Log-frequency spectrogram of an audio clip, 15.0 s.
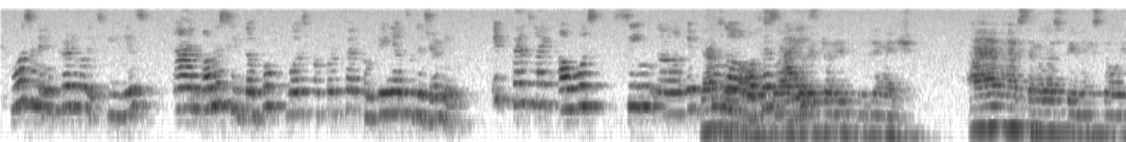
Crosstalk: present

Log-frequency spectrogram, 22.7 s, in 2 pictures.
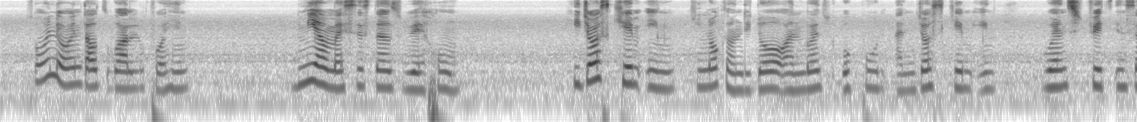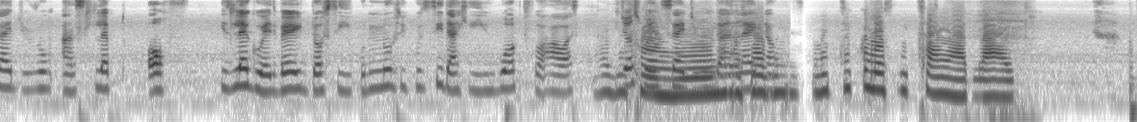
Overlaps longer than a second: present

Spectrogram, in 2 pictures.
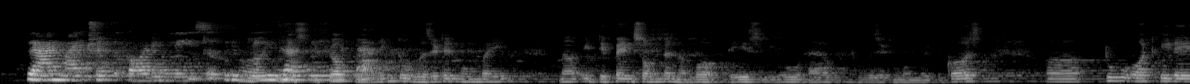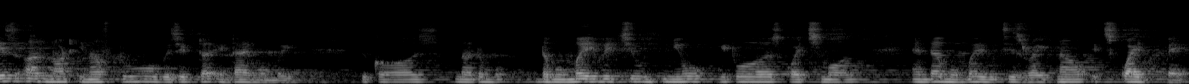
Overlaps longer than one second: present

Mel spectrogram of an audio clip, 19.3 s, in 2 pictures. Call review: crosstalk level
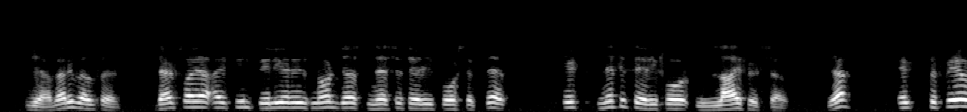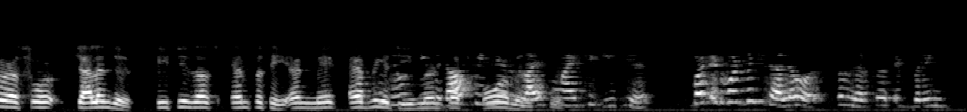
present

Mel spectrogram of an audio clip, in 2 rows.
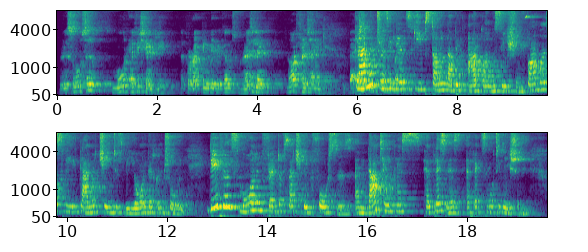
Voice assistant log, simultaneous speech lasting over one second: present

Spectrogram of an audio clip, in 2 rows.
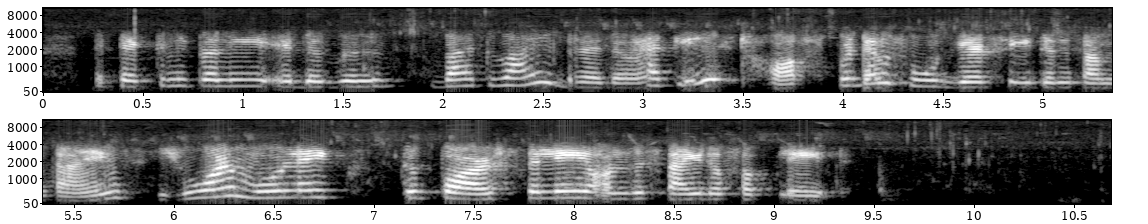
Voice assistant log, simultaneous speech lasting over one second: none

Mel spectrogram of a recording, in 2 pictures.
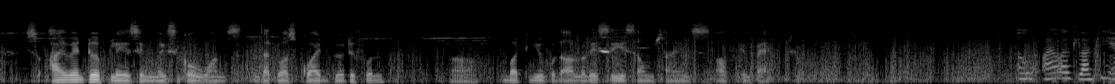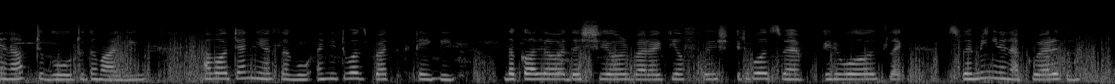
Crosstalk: none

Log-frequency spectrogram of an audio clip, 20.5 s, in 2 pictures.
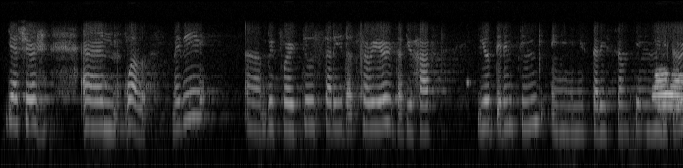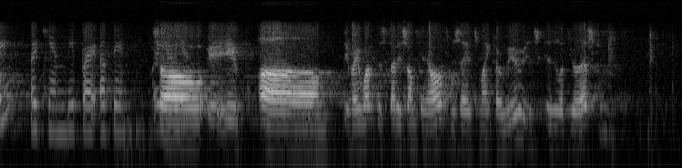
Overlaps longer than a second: none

